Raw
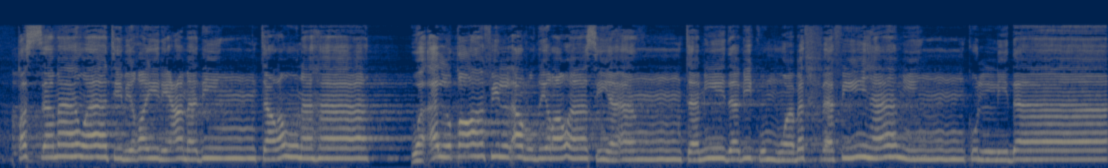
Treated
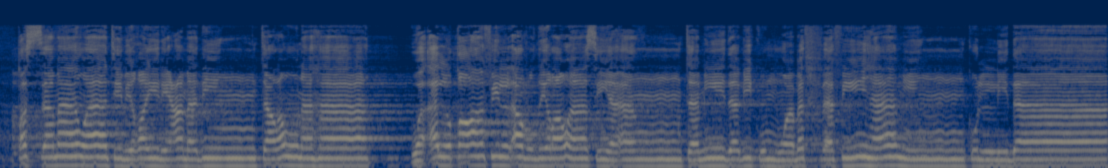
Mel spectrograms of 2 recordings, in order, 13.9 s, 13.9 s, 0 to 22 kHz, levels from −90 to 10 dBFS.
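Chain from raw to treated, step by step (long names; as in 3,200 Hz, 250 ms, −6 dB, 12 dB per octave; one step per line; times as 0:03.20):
sub-octave generator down 2 octaves, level −6 dB
0:05.67–0:07.22: parametric band 11,000 Hz +3.5 dB 1.9 octaves
level −2 dB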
